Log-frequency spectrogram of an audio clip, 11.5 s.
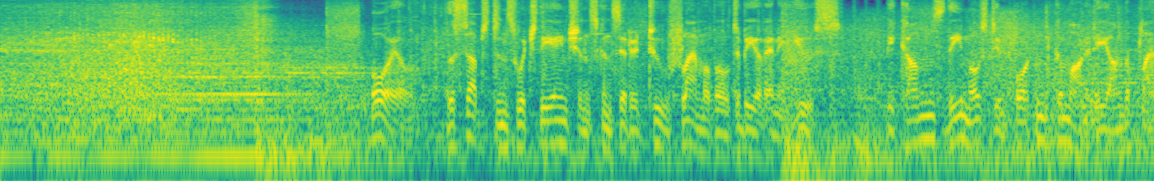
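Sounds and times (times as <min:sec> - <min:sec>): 
early automobile engine idling: 0:00.0 - 0:04.8
speech: 0:03.7 - 0:11.5.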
